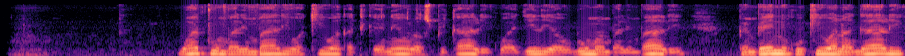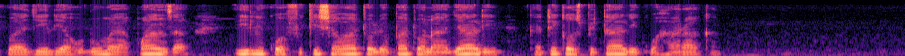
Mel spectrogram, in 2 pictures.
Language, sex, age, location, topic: Swahili, male, 18-24, Dar es Salaam, health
